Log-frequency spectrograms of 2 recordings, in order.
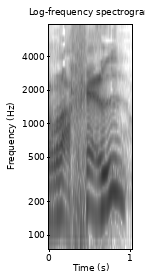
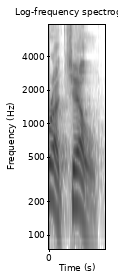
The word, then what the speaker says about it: Rachel: Sarah, Rebecca, Leah, and Rachel, not Rachel, Rachel is how you say it, are four.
